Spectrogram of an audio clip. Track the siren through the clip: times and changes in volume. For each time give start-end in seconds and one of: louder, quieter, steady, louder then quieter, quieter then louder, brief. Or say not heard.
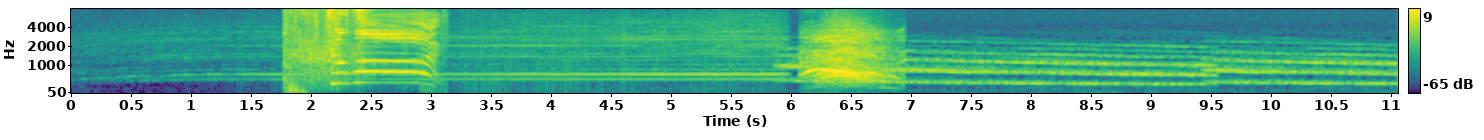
0.0-11.0 louder.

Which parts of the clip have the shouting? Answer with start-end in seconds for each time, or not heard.
1.8-3.1, 6.0-7.0.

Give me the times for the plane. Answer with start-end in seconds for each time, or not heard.
not heard.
